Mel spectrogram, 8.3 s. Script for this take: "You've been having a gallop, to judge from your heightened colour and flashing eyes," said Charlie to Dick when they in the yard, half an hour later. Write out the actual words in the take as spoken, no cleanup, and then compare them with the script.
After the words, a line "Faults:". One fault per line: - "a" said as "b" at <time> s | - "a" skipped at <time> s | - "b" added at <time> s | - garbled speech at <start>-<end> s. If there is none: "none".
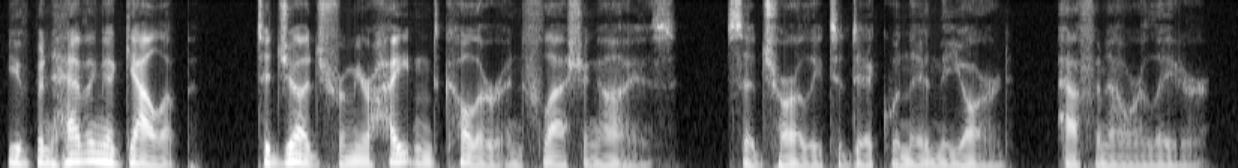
"You've been having a gallop, to judge from your heightened colour and flashing eyes," said Charlie to Dick when they in the yard, half an hour later.
Faults:
none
